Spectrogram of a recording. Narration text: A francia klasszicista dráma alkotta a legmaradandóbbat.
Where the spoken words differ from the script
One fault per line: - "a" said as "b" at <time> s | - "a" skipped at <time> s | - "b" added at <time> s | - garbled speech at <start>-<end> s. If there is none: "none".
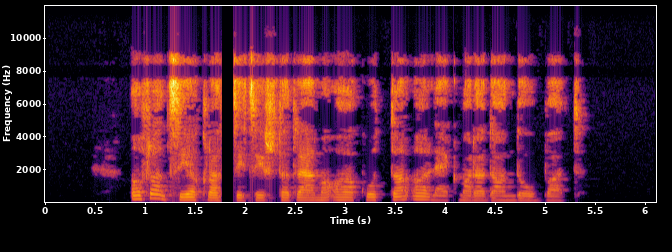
none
